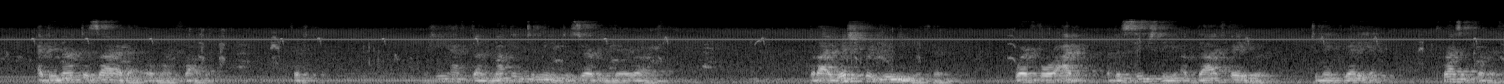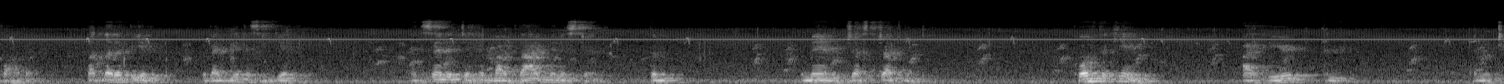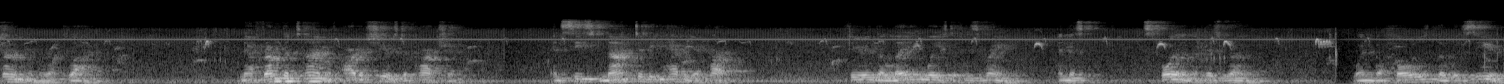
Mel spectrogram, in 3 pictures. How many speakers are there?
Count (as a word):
one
